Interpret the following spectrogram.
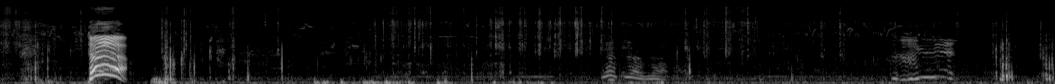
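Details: Lambs on a farm that are given extra feeding when their mother's milk is not enough. One loud, wavering, strongly harmonic bleat near the start, then fainter quavering bleats later, with men talking throughout.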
